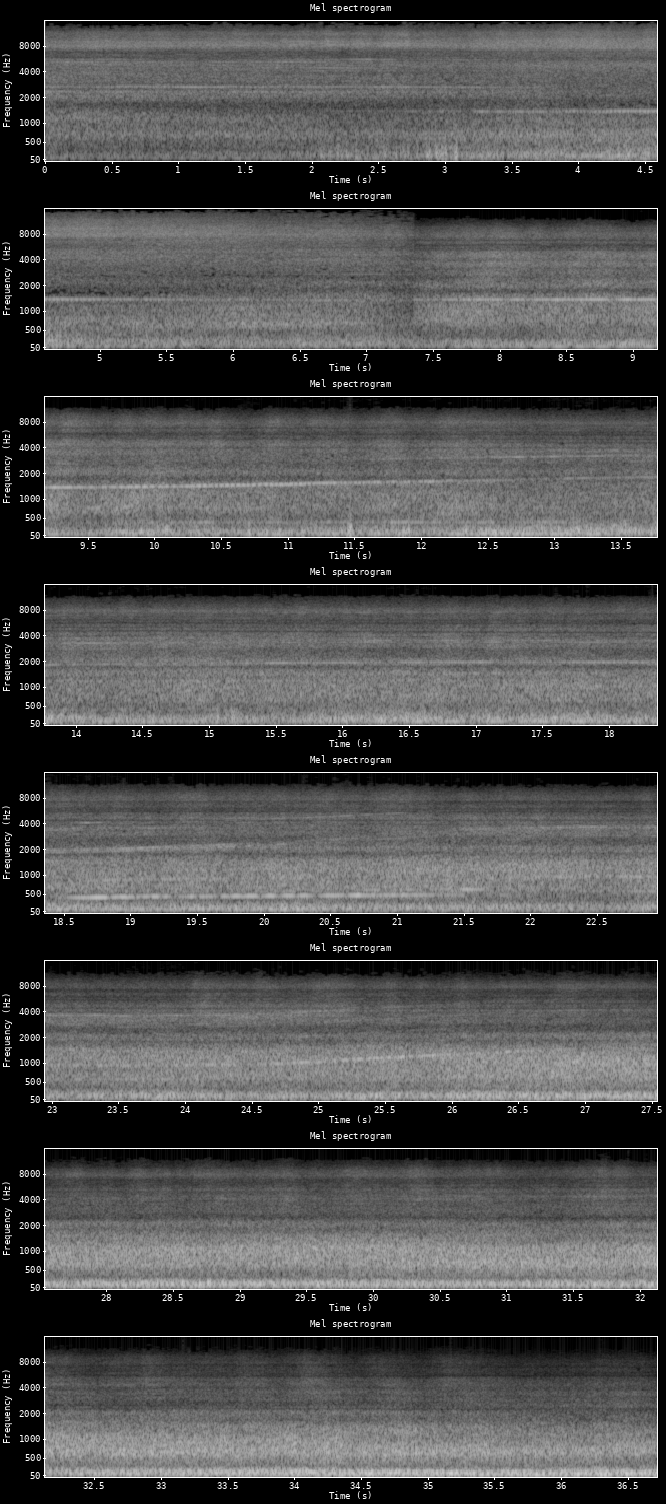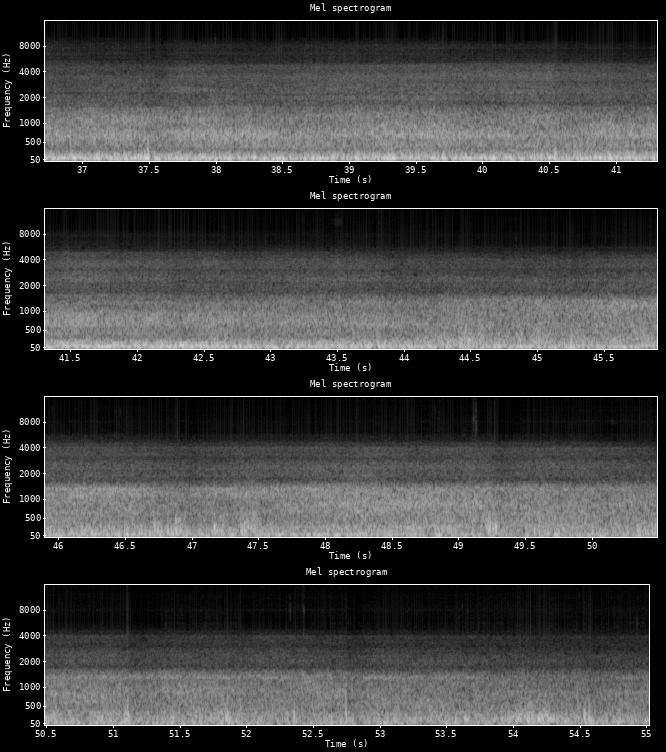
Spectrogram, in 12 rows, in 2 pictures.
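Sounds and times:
jet engines at takeoff thrust: 0.0s - 55.0s.

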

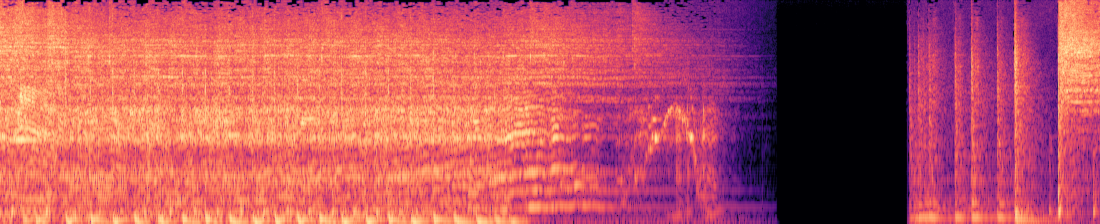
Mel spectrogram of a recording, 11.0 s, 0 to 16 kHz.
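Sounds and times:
low held bass note: 0.0s - 1.0s
drum hits: 0.0s - 1.3s.

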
